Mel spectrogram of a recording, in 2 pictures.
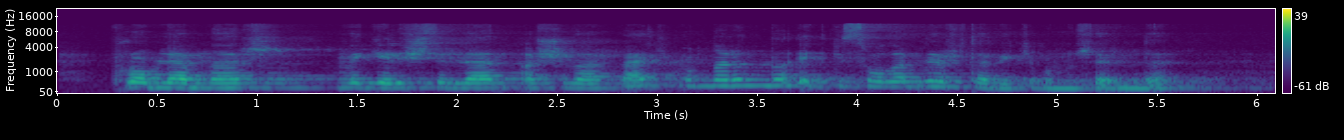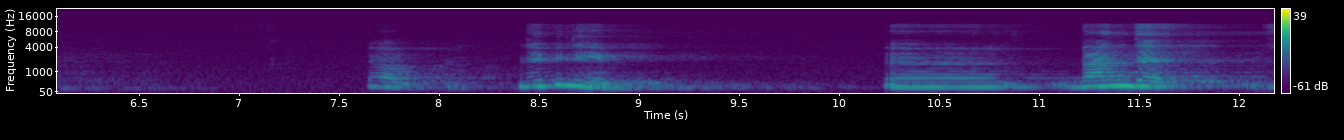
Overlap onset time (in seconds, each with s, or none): none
